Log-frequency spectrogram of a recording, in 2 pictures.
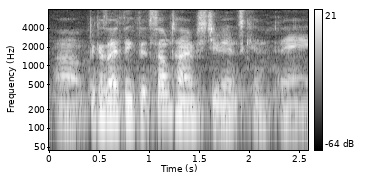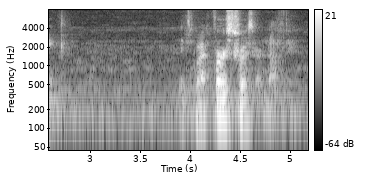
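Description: Male interviewer, mid-pitched voice, engaged, asks follow-ups, music under speech. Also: moderate pace. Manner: engaged, frequent backchannel yeahs. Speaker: podcast host. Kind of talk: interview questions.

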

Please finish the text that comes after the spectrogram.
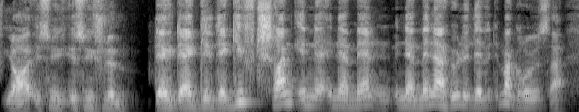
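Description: Podcast host, male, slightly high voice, loose conversational delivery. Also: moderate pace, a little mellow. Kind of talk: casual chat.

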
